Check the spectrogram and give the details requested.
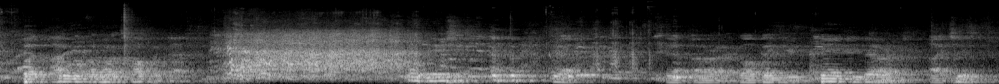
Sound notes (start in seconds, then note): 2.1 laughs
